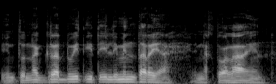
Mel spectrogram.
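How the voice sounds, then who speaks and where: A man's voice: fairly low pitch, fairly quick, no echo, natural voice. A man playing a troubled, coaxing father in a radio drama, trying to persuade and placate. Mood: defensive.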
